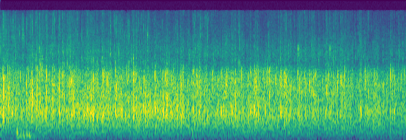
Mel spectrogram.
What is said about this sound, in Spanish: Amén. Dale un aplauso a él. Aleluya.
